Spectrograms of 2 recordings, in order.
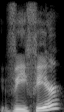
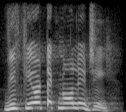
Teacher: Speaker's using her top teeth against her bottom lip. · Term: W versus V mix-up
